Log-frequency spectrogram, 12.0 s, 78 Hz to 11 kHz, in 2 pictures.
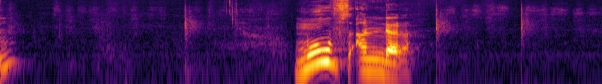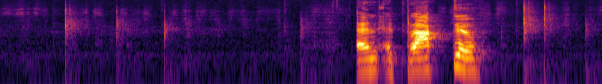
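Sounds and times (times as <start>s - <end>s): chalk tapping and scratching: 0.5s - 2.3s, 4.3s - 12.0s.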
